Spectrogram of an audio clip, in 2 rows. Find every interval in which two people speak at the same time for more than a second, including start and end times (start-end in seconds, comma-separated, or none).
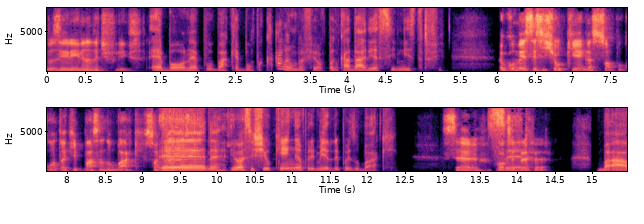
9.2-10.4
